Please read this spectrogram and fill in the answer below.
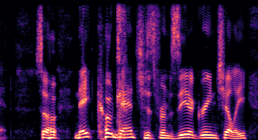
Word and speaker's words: Cotanch: say your last name it's pronounced coat an coat anch and the reason I looked at that and said I'm gonna let him say it so Nate code ranch is from Zia green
